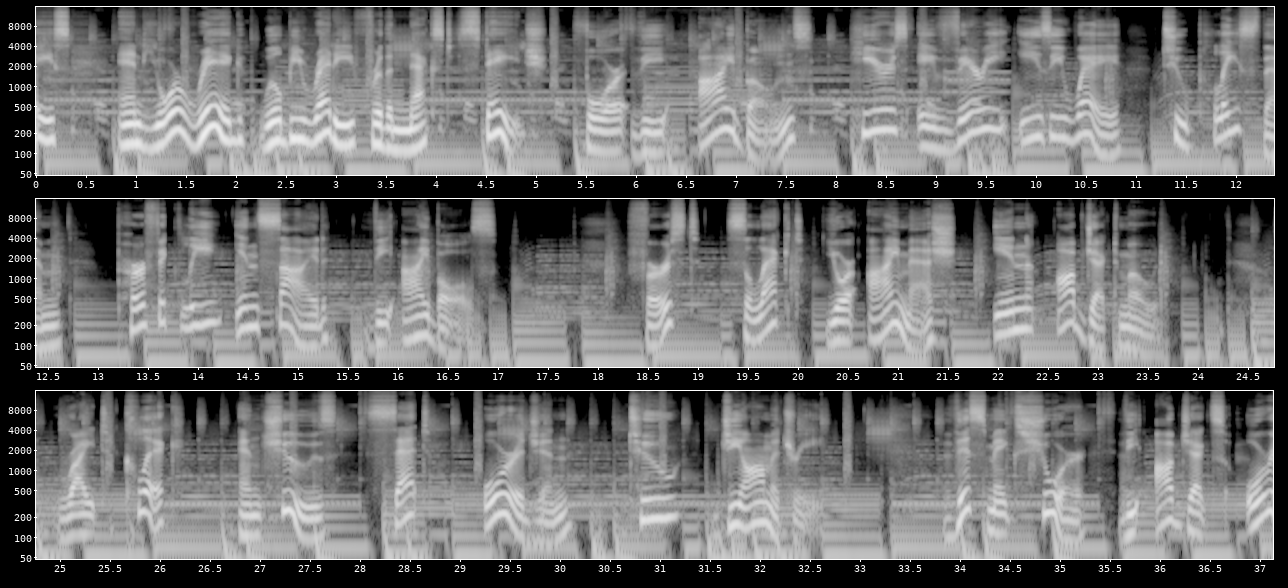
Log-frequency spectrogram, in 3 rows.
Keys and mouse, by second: 0.0-2.8 typing, 0.0 click, 0.2 click, 0.4 click, 0.7 click, 1.4 click, 1.8 click, 2.6 click, 4.0 alt+h, 4.3 click, 5.1 shift+s, 9.6-37.1 drag.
